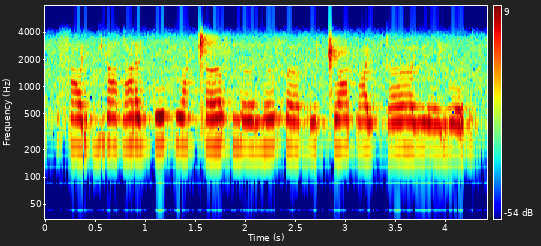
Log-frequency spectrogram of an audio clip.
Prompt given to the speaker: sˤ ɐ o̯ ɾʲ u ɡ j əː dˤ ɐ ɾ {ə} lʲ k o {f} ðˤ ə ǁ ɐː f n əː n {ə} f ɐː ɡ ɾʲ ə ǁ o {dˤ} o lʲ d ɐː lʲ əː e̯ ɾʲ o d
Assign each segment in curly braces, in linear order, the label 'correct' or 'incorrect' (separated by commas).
correct, correct, correct, correct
